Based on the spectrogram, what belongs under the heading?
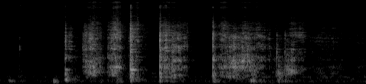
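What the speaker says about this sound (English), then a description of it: "I'm going to dish up my mac and cheese" Mac and cheese being spooned out of a pot at home, with a run of close scraping, stirring and clinking strokes against the cookware, some short and sharp, others longer and smeared.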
